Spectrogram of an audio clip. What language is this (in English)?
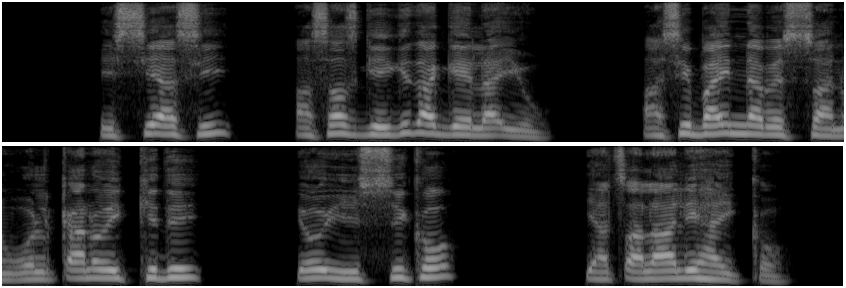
Gofa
